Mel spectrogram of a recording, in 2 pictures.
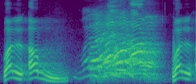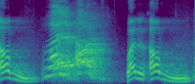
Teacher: بعض بچے پڑھتے ہیں والارض، غلط. ضاد میں تو کلکلا بھی نہیں ہوتا اور ڈال بھی نہیں ہوتا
